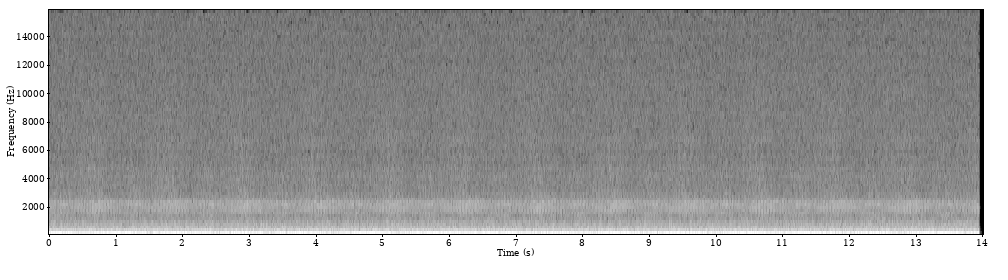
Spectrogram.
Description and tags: Fan Drone Sever Room
An up close recording of the front fans on my computer at semi-idle, with some minor processing. The recording as an unbalanced movement to it, perfect for looping as a server room drone.
Ambience, Drone, Electronic, Sever, Fan, Dark, Computer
